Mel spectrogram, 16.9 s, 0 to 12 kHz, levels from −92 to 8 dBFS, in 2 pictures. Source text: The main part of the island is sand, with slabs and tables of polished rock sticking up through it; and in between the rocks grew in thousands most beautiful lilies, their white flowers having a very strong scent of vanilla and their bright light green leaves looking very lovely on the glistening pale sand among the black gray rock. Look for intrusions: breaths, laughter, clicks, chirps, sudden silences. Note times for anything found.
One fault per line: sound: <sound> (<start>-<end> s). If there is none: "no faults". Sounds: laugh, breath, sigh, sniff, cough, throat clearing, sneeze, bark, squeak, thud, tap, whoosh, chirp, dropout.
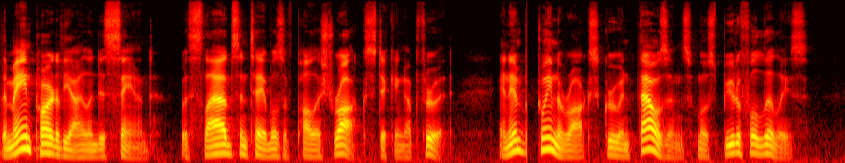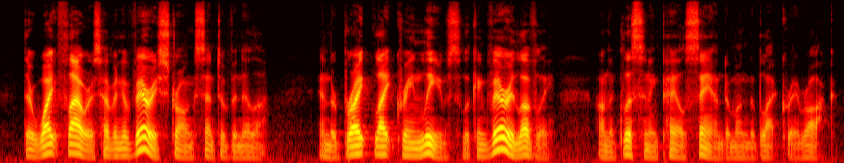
sound: dropout (5.3-5.4 s)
